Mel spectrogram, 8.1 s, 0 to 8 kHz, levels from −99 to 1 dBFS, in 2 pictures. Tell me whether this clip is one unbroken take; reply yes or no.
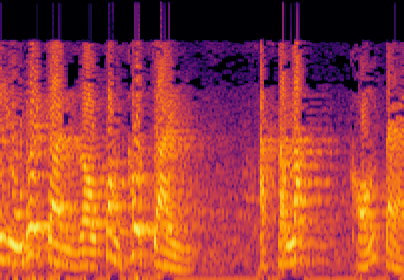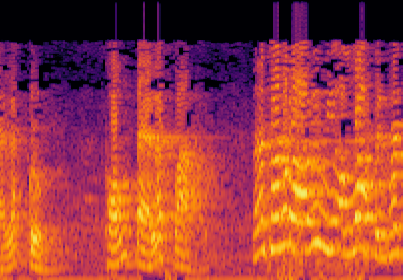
yes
